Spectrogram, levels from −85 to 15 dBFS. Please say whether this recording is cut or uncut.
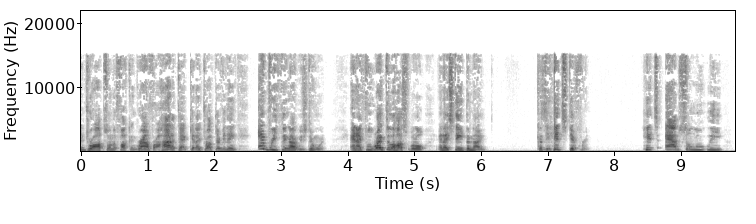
uncut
